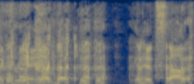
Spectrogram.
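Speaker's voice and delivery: slow delivery with laughter throughout.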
